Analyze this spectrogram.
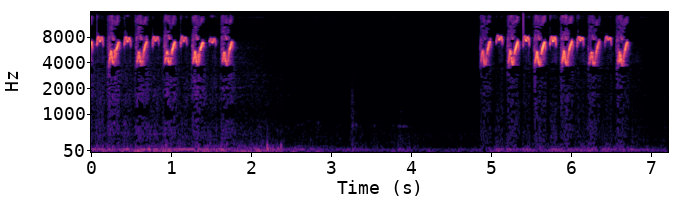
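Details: Cinereous tit in full gacor song without hopping. Two bursts of bright, high-pitched phrases, each under two seconds, with rapid slurred notes repeated about three times a second. A pause of some three seconds separates them, with a faint low rumble.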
